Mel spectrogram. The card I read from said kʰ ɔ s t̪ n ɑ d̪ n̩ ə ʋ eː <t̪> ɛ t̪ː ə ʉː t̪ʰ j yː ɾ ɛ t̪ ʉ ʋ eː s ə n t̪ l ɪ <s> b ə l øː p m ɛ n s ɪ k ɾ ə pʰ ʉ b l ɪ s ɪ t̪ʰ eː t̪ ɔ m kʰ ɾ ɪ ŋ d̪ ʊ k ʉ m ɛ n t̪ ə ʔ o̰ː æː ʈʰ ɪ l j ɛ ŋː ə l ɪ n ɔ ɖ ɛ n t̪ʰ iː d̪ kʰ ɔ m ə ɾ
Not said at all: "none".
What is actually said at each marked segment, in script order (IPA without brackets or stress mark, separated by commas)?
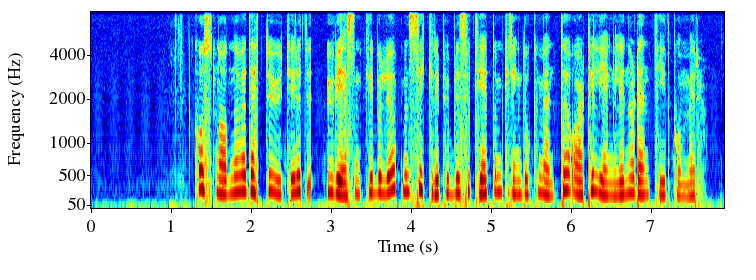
d̪, none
